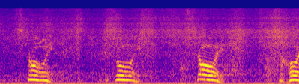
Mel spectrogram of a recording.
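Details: Great Dane in a leaf-covered forest, one of two dogs, Hunter and Hidalgo von Unterwein, sent to search for a lost mobile phone. Short, falling, tonal whines repeat about once a second over a soft outdoor hiss.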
